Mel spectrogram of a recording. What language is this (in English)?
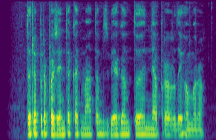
Lithuanian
